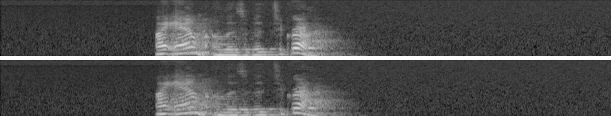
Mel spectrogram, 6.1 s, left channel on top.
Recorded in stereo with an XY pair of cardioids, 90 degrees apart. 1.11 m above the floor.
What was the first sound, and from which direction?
A woman speaking, 70° left.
